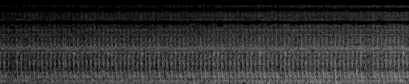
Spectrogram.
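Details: 2013 Honda Civic petrol engine idling with a dry, fast rattle of about four beats a second over a hissy running sound; noise persists after belt tensioner and belt were replaced.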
